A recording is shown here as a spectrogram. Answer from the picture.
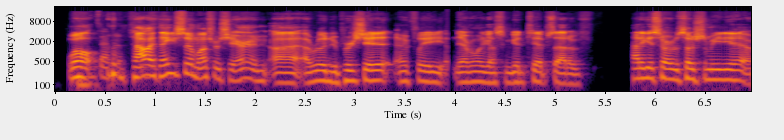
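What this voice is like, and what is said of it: Congested, allergy-affected voice. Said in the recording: “I got my allergies today, so my voice is all messed up”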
